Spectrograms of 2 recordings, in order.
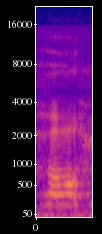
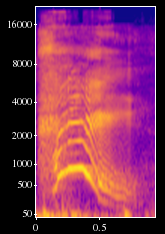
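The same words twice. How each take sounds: First: It is said with low, flat energy. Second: It is said with high, lively energy.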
